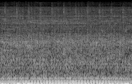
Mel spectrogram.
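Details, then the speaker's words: Honda Civic EG (H2B build) after swapping in OBD2 injectors for a misfiring cylinder: steady, even idle with smooth low hum, no stumble or miss; normal idle, sounds much better. "So, we swapped it in and it sounds a whole lot better. I normally sounds great."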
